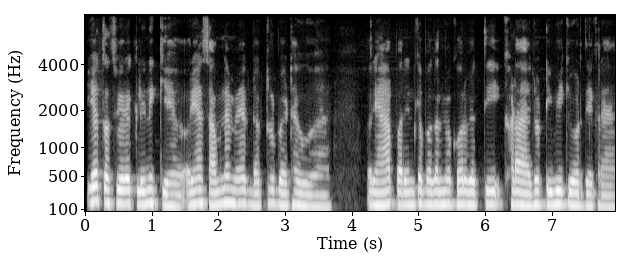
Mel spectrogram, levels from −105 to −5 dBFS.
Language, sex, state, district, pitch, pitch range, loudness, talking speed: Hindi, male, Jharkhand, Palamu, 145 Hz, 140-155 Hz, -14 LUFS, 250 wpm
